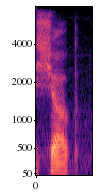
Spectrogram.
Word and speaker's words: C#: and we pronounce that cop like the music term is a programming language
